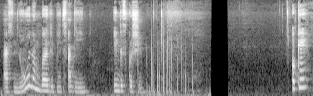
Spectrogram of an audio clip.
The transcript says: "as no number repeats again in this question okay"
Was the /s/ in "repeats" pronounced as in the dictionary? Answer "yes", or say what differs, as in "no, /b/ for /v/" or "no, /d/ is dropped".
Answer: yes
